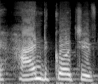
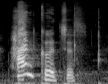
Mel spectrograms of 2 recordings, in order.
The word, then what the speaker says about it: handkerchief: Now, D is not pronounced in the following common words children. For example, handkerchief. So, many of us say handkerchief. No, it's not like that. It's you should say handkerchief.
